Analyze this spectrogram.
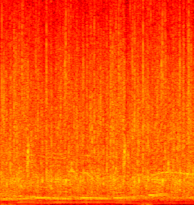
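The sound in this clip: A studio audience at a live talk show applauds to welcome a guest. The clapping is loud and dense and stays even for the whole stretch.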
